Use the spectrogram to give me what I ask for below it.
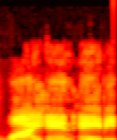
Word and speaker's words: YNAB: I use Y, and people always say, how do you pronounce that? It's YNAB.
